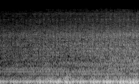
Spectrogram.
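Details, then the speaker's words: Ford Focus ST after engine swap, idling while coolant is burped, downpipe on, no leaks seen, low on fuel; steady, even low idle with no misses or knocks; running well, normal idle. "So yeah, we're just letting it idle. It's running pretty right now. It sounds good."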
